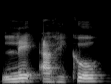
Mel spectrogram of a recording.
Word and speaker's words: les haricots: the H, but then when we have to say les haricots, les hameaux, and les hamsters, boom, no liaison.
